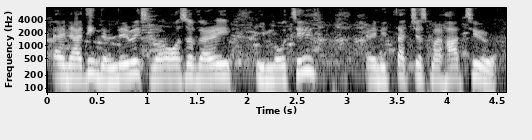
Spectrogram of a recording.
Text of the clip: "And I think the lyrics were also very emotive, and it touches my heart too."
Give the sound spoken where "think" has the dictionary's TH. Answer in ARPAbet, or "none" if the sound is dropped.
T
